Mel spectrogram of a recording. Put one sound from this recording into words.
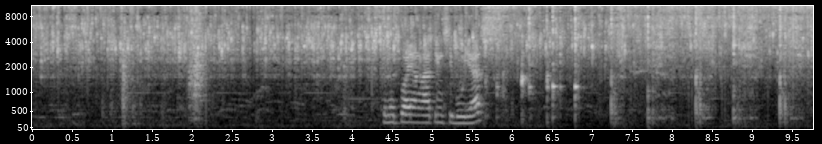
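Hot oil sizzles steadily in a pan.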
